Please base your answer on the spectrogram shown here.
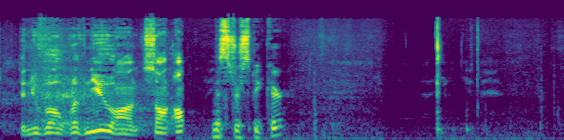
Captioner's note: speaking French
